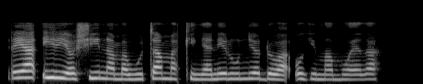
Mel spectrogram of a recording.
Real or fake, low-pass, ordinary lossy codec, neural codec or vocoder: fake; 7.2 kHz; Opus, 64 kbps; codec, 16 kHz, 1 kbps, X-Codec, WavLM features, trained on Multilingual LibriSpeech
